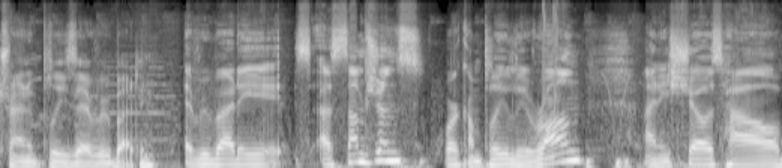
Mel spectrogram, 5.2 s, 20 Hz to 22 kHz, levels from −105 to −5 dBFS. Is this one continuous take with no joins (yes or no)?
no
